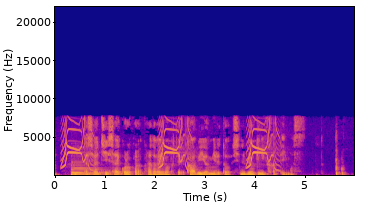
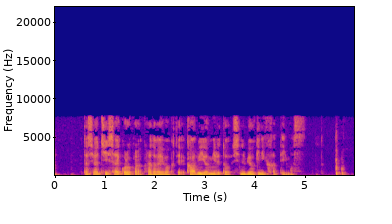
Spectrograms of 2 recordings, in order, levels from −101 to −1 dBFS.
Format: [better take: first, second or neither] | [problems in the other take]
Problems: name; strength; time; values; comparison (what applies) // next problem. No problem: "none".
second | background sound (Animal + Bowed string instrument); 6 dB below the speech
